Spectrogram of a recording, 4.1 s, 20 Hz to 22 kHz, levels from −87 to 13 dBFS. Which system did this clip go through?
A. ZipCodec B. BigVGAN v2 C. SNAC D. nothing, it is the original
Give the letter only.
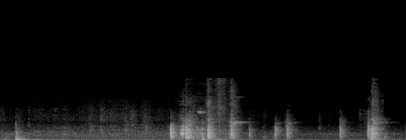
B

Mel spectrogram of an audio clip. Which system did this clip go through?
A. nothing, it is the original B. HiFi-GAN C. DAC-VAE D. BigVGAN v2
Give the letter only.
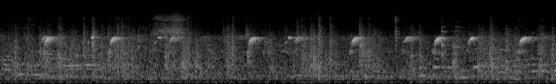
A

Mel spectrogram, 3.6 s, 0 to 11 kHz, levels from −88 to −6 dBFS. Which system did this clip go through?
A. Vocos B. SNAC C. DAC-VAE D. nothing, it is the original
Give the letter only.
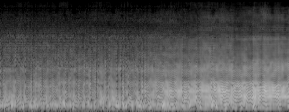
A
